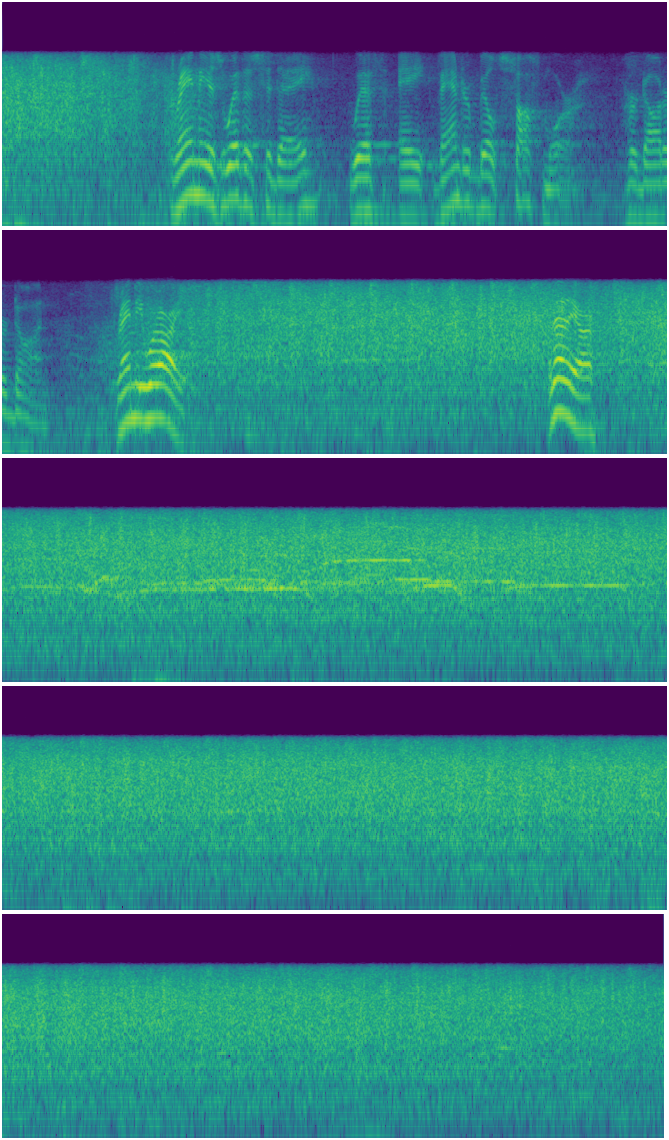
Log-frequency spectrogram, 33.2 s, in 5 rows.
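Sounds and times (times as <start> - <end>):
audience applause: 0.0 - 1.8, 7.8 - 33.2
speech: 1.7 - 7.2, 7.8 - 8.7, 12.1 - 12.8
faint whistles and cheers: 13.1 - 19.8.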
